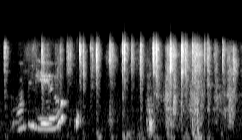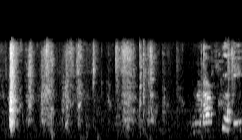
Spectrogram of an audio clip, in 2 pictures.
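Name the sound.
dog Cookie whimpering and panting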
